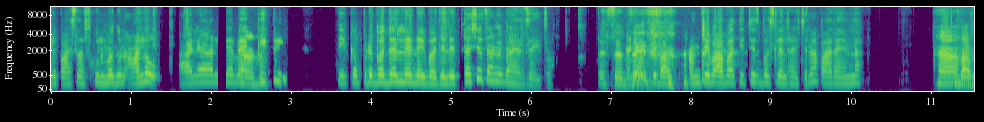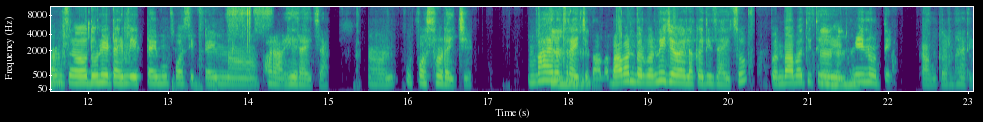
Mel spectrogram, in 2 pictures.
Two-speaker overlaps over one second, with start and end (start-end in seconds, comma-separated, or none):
none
